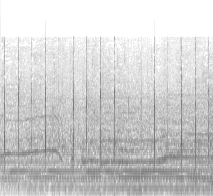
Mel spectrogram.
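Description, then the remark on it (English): An audience claps their hands to Jesus in worship in a steady, even beat, sharp crisp claps in unison over a sustained low musical drone, with no talking. “I want you to clap your hands to him now.”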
